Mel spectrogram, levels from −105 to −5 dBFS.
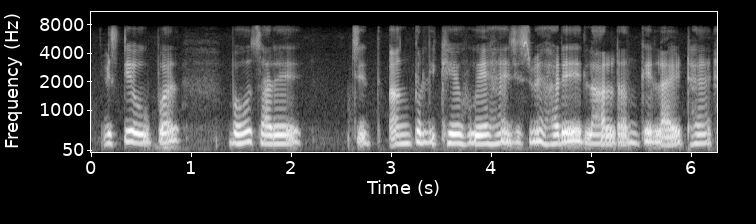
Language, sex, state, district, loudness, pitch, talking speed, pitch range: Hindi, female, Jharkhand, Ranchi, -15 LUFS, 220 Hz, 155 wpm, 210-240 Hz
